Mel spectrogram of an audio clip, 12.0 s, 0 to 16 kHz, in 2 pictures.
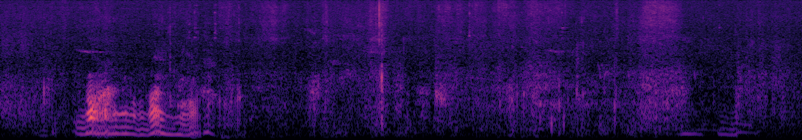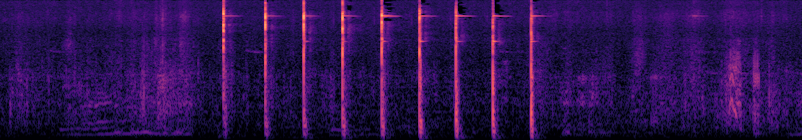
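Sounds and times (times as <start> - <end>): hammer striking metal tent stake: 7.7 - 10.1.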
